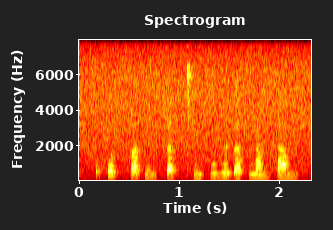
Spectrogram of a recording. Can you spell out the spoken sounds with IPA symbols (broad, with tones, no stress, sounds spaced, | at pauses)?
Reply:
f ɔ˦˥ t̚ f a˨˩ t̚ ŋ u˨˩ t̚ ɗ a˨˩ t̚ t̪ʰ u˧˩ h w i˨˦ ə̯ ɗ a˨˩ t̚ ŋ a˨˦ m x a˨˦ m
